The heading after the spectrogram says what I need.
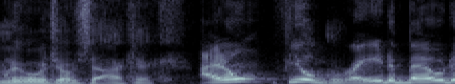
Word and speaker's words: Sakic: What I do know is I know Joe Sakic led like an Olympics in scoring.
